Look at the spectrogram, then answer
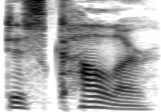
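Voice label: "discolor", English, British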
